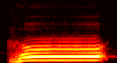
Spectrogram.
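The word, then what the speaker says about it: هُوَ: যদি আমরা থামি তাহলে এই ওয়াও এর উপরে যে জবর আছে এই জবরটা সাকিন হয়ে যাবে থামার কারণে উচ্চারণটা হবে হু হু ওয়াও এর উপর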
